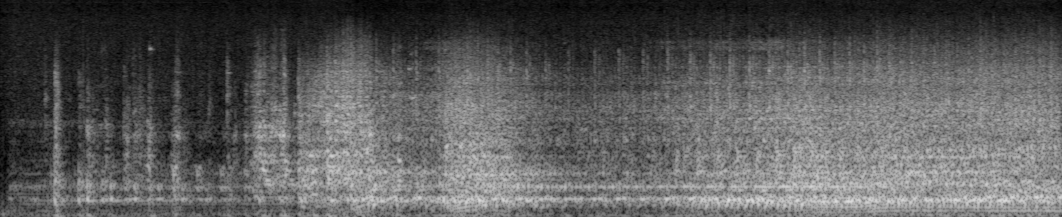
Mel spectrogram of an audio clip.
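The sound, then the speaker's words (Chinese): A truck engine is started: a run of irregular clattering bursts as it turns over, then it catches and settles into a loud, steady, rough running rumble that carries on to the end. “车发动了”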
